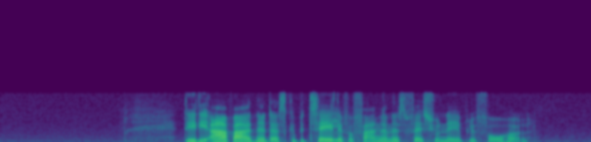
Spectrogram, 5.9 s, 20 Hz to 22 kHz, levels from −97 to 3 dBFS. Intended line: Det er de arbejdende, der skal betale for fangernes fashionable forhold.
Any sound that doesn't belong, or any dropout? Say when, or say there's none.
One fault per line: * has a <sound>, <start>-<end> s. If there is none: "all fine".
all fine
